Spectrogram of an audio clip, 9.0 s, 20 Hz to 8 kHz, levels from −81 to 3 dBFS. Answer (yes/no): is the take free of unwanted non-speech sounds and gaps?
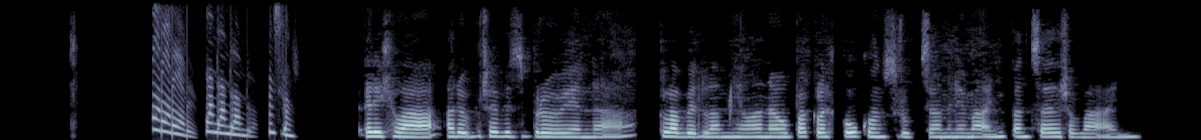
no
